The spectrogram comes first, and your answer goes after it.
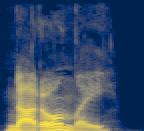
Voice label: not only, US English

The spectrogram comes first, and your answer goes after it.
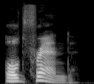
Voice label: old friend, US English

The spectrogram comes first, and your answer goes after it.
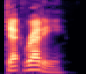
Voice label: "get ready", US English

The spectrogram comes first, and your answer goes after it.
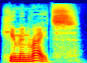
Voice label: human rights, US English

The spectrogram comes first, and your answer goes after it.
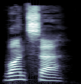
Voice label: once a, US English

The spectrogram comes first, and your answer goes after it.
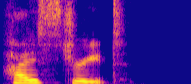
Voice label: high street, US English

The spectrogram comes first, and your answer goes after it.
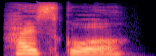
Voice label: high school, US English

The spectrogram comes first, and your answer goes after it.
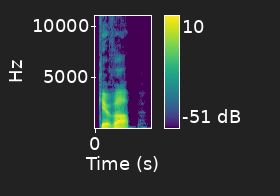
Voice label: "give up", US English

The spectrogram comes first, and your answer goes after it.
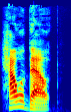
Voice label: how about, US English

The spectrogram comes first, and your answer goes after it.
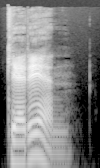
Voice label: "get in", US English

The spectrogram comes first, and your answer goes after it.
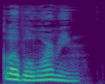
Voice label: "global warming", US English

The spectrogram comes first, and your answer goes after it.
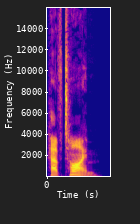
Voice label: have time, US English

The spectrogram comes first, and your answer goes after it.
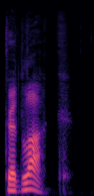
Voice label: "good luck", US English

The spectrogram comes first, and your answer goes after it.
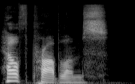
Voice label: "health problems", US English

